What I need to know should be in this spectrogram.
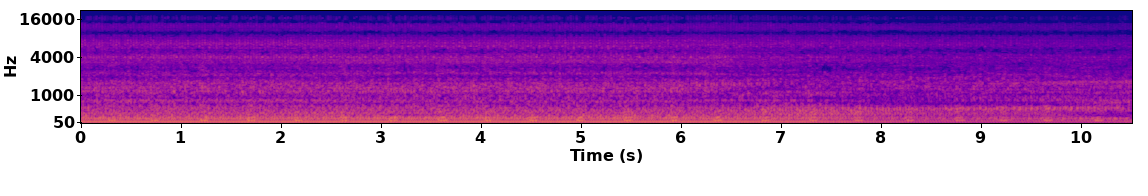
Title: Стук в двигателе БМВ е65 , 2006 , 3,0d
